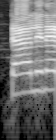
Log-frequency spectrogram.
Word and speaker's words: টায়ালিন: কি থাকছে আমাদের দু নম্বরে থাকছে আমাদের টায়ালিন টায়ালিনের এখানে পি দিয়ে পি টা প্রোনাউন্স হবে না ঠিক আছে টায়ালিন টি ওয়াই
